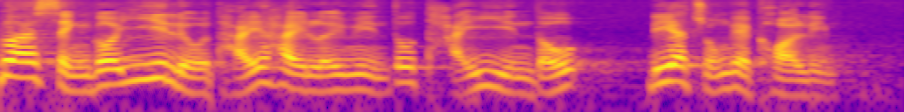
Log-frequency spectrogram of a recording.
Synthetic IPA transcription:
ŋkɔː˥hɐ˨˩jsɪ˨˩ŋkɔː˧jiː˥liː˨˩wt̪ʰɐ˨˥jɦɐ˨jlɵ˨˧ɥmiː˨nt̪o˥wt̪ʰɐ˨˥jjiː˨nt̪o˨˥wniː˥jɐ˥t̚t͡sʊ˨˥ŋkɛː˧kʰɔː˧jlḭː˨˩m

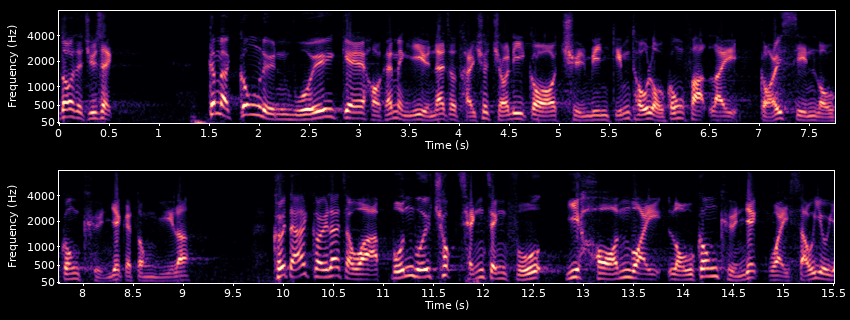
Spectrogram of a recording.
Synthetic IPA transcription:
t̪ɔː˥t͡sɛː˧t͡ʃyː˨˥t͡sɪ˨k̚ː | ɐ˥mjɐ˨t̚kʊ˥ŋlyː˨˩nwuː˨˥jkɛː˧hɔː˨˩kʰɐ˨˥jmɪ˨˩ŋjiː˨˧ɥyː˨˩nlɛː˥t͡sɐ˨wt̪ʰɐ˨˩jt͡ʃʰɵ˥t̚t͡ʃɔː˨˥liː˥kɔː˧t͡ʃʰyː˨˩nmiː˨˩nkiː˨˥mt̪ʰo˨˥wlo˨˩wkʊ˥ŋfa̰ː˧t̚lɐ˨jkɔː˨˥jsiː˨˧nlo˨˩wkʊ˥ŋkʰyː˨˩njɪ˥kːɛː˧t̪ʊ˨ŋjiː˨˥laː˥ | kʰɵ˨˧ɥt̪ɐ˨jɐ˥t̚kɵ˧ɥlɛː˥t͡sɐ˨waː˨puː˨˥nwuː˨˥jt͡ʃʰʊ˥k̚t͡sʰɪ˨˥ŋt͡sɪ˧ŋfuː˨˥jiː˨˧hɔː˨nwɐ˨jlo˨˩wkʊ˥ŋkʰyː˨˩njɪ˥k̚wɐ˨˩jsɐ˨˥wjiː˧wj

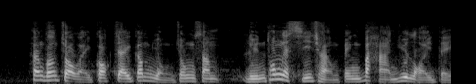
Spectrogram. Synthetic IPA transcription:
hœː˥ŋkɔː˨˥ŋt͡sɔː˧k̚wɐ˨˩jkɔː˧k̚t͡sɐ˧jkɐ˥mjʊ˨˩ŋt͡sʊ˥ŋsɐ˥m | lyː˨˩nt̪ʰʊ˥ŋkɛː˧siː˨˧t͡ʃʰœː˨˩ŋpɪ˨ŋpɐ˥t̚haː˨nɥyː˥lɔː˨˩jt̪e˨˩j

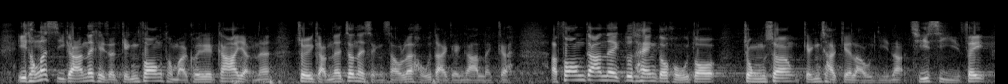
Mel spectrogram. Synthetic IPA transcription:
ji˨t̪ʰʊ˨˩ŋjɐ˥t̚siː˨˩kaː˧nɛː˥kʰe˨˩jsɐ˨t̚kɪ˨˥ŋfɔː˥ŋt̪ʰʊ˨˩ŋmaː˨˩jkʰɵ˨˧ɥkɛː˧kaː˥jɐ̰˨˩nlɛː˥t͡ʃɵ˧ɥkɐ˨˩nlɛː˥t͡sɐ˥nhɐ˨˩jsɪ˨˩ŋsɐ˨wlɛː˥ho˨˥wt̪aː˨jkɛː˧ŋaː˧t̚lɪ˨kːa˧ | laː˨fɔː˥ŋkaː˥nlɛ˥jɪ˨k̚t̪o˥t̪ʰɛː˥ŋt̪o˨˥wɦo˨˥wt̪ɔː˥ | t͡sʊ˧ŋsœː˥ŋkɪ˨˥ŋt͡sʰaː˧t̚kɛː˧lɐ̰˨˩wjiː˨˩na̰ː˧t͡sʰiː˨˥siː˨˩jiː˨˩fe˥j

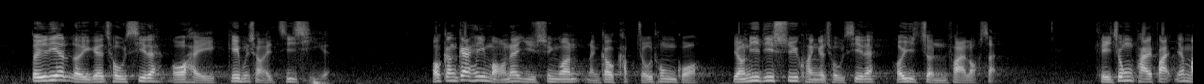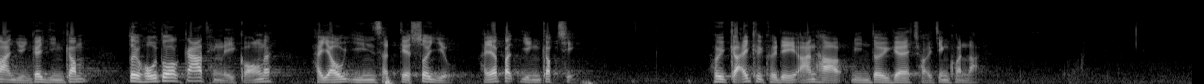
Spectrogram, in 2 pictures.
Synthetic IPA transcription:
t̪ɵ˧ɥliː˥jɐ˥t̚lɵ˨ɥkɛː˧t͡ʃʰo˧wsiː˥lɛː˥ŋɔː˨˧ɦɐ˨jke˥jp̬u˨˥nsœː˨˩ŋhɐ˨jt͡siː˥t͡sʰḭː˨˩kɛ˧ | ŋɔː˨˧kɐ˧ŋkaː˥ɦe˥jmɔː˨˩ŋlɛː˥jyː˨syː˧nŋɔː˧nnɐ˨˩ŋkɐ˧wkʰɐ˨p̚t͡so˨˥wt̪ʰʊ˥ŋkʷɔː˧ | jœː˨˧ŋniː˥t̪̬iː˥syː˥kʷʰɐ˧nkɛ˧t͡ʃʰo˧wsiː˥lɛː˥hɔː˨˥jiː˧t͡ʃɵ˨˧nfaː˧jlɔ̰ː˨k̚sɐ̰˨t̚ | kʰe˨˩jt͡sʊ˥ŋpʰaː˧jfaː˧t̚jɐ˥t̚maː˨njyː˨˩nkɛː˧jiː˨˩nkɐ˥m | t̪ɵ˧ɥɦo˨˥wt̪ɔː˥kaː˥t̪ʰɪ˨˩ŋle˨˩jkɔː˨˥ŋlɛː˥ | hɐ˨jːɐ˨˧wjiː˨nsɐ˨t̚kɛː˧sɵ˥ɥjiː˧w | hɐ˨jɐ˥t̚pɐ˥t̚jɪ˧ŋkɐ˥p̚t͡sʰɪ˨˩ŋ | hɵ˧ɥkaː˨˥jkʰy˨kʰɵ˨˧t̪e˨jʔa̰ː˨˥nɦaː˨miː˨˩nt̪ɵ˧ɥkɛː˧t͡ʃʰɔː˨˩jt͡sɪ˧ŋkʰɐ˧nla̰ː˨˩n

